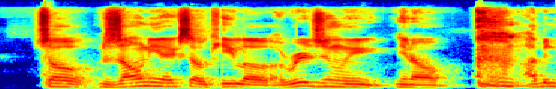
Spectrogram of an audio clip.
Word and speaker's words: ZoneyXOKilo: tongue Twi yeah yeah I mean Zone XO kilo that's that's how you pronounce a lot of people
